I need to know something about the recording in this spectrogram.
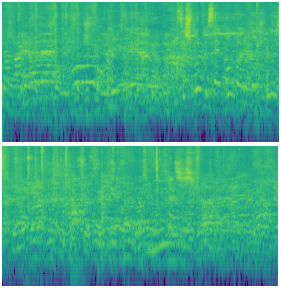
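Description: An electric guitar is strummed loosely.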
